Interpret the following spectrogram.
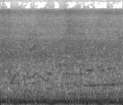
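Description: Outdoor amusement park ambience: a steady low rumble with a faint hum coming in near the end.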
